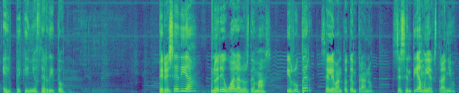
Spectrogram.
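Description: A narrator telling a scripted children's story with expressive delivery. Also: mid-range voice.

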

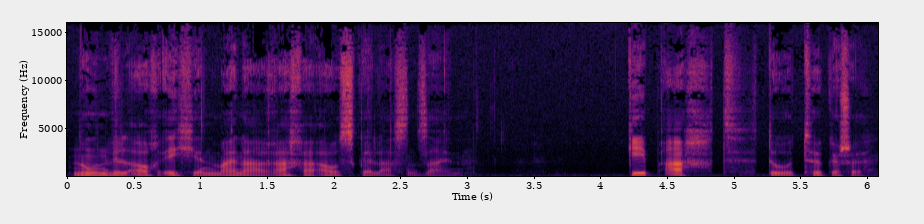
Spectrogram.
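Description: Spiteful vengeful nobleman, low-voiced. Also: animated, takes it slowly, a little mellow, no room sound. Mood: excited, commanding. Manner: gloating, menacing, commanding. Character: spiteful, vengeful nobleman obsessed with cruel revenge. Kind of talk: classical radio drama acting.

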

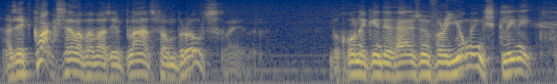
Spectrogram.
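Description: A disgraced old writer in a radio drama, bitter and sardonic. His grumbling, theatrical delivery swings widely in pitch. The old recording sounds dull and muffled. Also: big pitch swings, moderate pace, a bit bright. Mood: mocking boast. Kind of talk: 1980 Dutch radio play monologue.

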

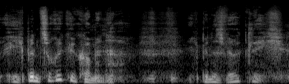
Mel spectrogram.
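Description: An actor in a radio drama playing a shrunken, sly tempter who poses as a former pupil, speaking with insinuating, reproachful persuasion. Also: male voice, medium pitch, very animated, normal speed, heavily acted. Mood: insistent, sorrowful. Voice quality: husky.

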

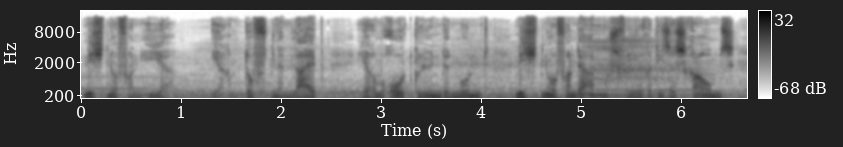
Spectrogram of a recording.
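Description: A man's voice: lowish voice, moderate pace. A man narrating a literary radio play in a scripted style, with music behind his voice.

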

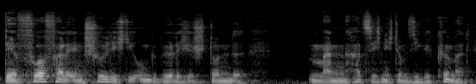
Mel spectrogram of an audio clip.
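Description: An actor playing a formal, courteous, politely insistent French bank official with a husky voice in a 1950s radio crime drama. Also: male voice, low-pitched, normal speed, darkish tone. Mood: apologetic, formal.

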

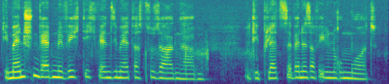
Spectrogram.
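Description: A dreamy young woman muses her way through a surreal radio play, performed by an actress. Her mid-pitched voice is wistful and halting, with faint noise and ambience behind it. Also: steady tone, darkish tone, natural voice. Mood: dreamy, musing. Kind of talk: poetic radio drama monologue.

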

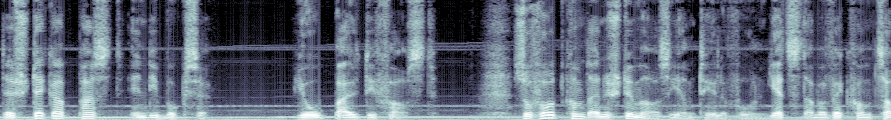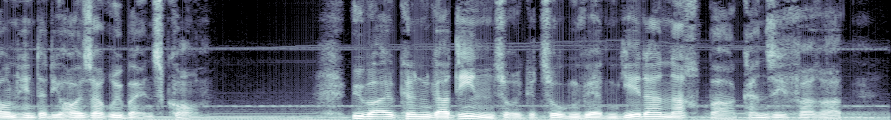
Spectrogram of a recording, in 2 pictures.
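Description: Male narrator, radio drama, measured storytelling, low voice, faint music. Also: expressive, darkish tone.

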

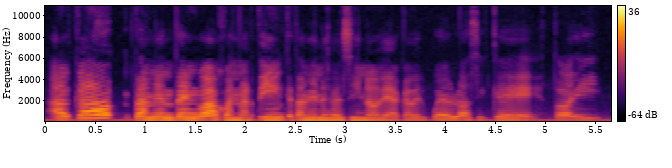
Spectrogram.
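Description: A woman's voice: a little high, moderate pace, fairly bright tone, smooth. An Argentine woman from Córdoba chatting casually in a radio interview. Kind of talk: casual chat. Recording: faint background ambient noise.

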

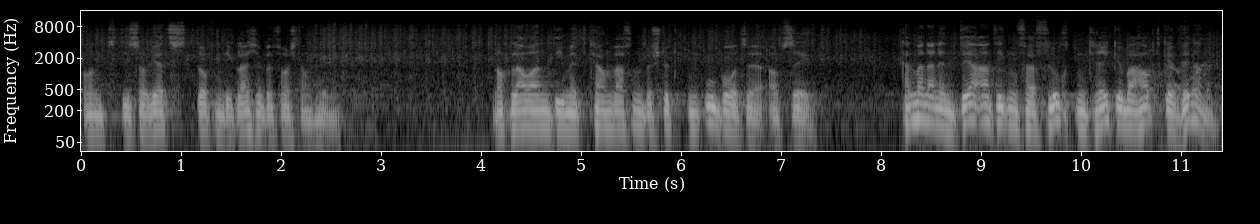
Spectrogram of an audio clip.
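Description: Disillusioned general, radio drama: very deep, mellow-dark, sombre and bitter, slight background noise. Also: male voice, animated, normal speed. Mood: grim, bitter. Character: grim, disillusioned male NATO general. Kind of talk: radio play military report.

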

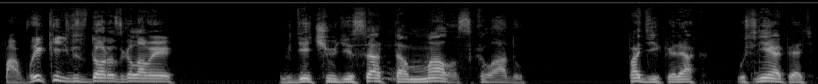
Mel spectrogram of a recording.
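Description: A man's voice: medium pitch, expressive, takes it slowly, long pauses, fairly bright tone, dry recording. An actor playing a pompous, suspicious middle-aged father and master in a classic verse radio drama, grumbling and scolding theatrically. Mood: sardonic, grumbling.

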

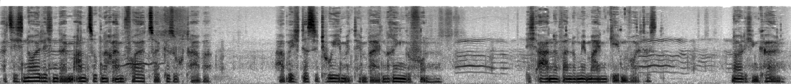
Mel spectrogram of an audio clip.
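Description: A woman's voice: a bass voice, level tone, a little fast, vocal fry, pauses often, darkish tone, heavily acted. An actress playing a worn-out, independent and outspoken young working woman in a radio drama, speaking intimately over music. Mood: confiding, weary.

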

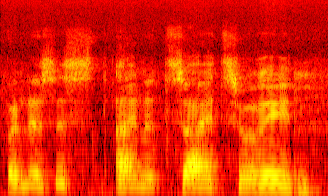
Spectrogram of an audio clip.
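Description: A drunken eccentric vagrant holds forth like a prophet of doom in a radio play. The voice is high and very deliberate, an incantation that can swell toward shouting. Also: male voice, lively intonation, lo-fi sound, exaggerated voice. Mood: solemn, incantatory. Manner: declamatory, incantatory, building to shouts.

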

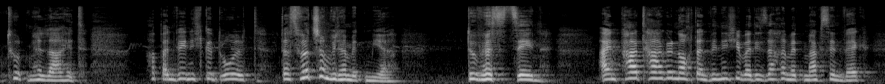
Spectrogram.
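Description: A woman's voice: on the high side, moderate pace, natural voice. A woman playing a fragile, despairing middle-aged mother in a radio drama, speaking anxiously and pleadingly. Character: fragile, despairing abandoned mother of a teenage son. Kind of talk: German radio crime drama acting.

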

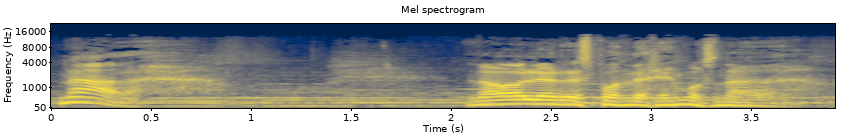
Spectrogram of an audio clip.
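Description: Slow, shrewd Mexican general. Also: male voice, medium pitch, big pitch swings, over music. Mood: calculating. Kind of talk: radio drama dialogue.

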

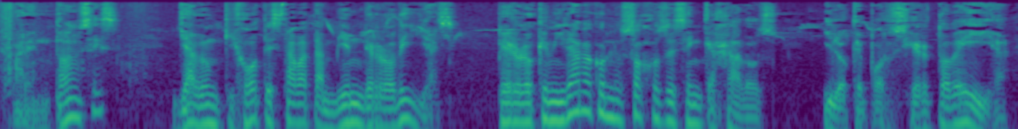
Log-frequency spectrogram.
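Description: A man narrating a radio drama in a lively scripted storytelling style. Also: fairly low pitch, normal speed, gravelly, a little hiss or hum.

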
